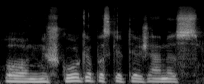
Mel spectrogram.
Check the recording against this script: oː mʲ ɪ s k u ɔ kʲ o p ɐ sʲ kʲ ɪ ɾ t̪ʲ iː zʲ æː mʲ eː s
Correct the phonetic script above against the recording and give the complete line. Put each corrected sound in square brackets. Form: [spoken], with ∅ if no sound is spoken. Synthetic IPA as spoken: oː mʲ ɪ [ʃ] k u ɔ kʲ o p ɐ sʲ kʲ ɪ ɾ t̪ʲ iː [ʒʲ] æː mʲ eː s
